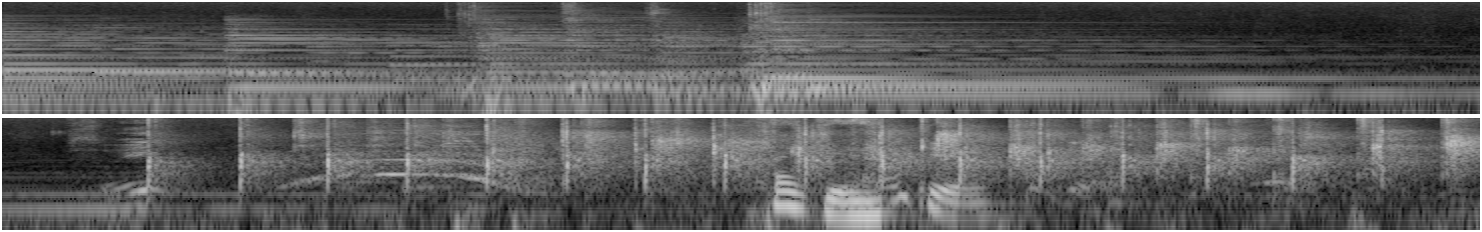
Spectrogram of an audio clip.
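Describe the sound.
A final sustained musical chord rings out and fades, then an audience of rock climbers breaks into steady, scattered clapping after the song, with a voice briefly speaking over the applause.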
